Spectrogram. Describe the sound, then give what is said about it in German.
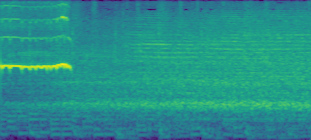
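A single loud, shrill referee's whistle blast lasting under a second, followed by a steady murmur of crowd noise in the background. “Beim Fußball pfeifen die auch mit einer Pfeife.”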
